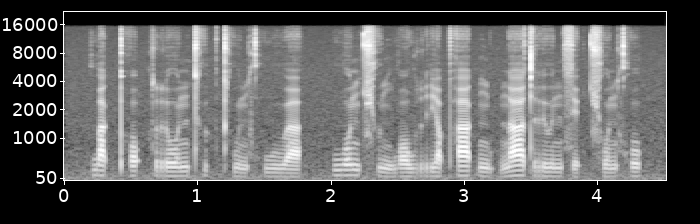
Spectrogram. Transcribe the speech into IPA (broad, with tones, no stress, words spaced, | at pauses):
kwa˥˩k̚pʰɔ˦˥ʔkroː˦˥ntʰɯ˦˥k̚ tʰu˨˩nkʰwu˧a̯ | wo˥˩nt͡ɕʰɯ˨˩ŋ wɔː˧wri˧a̯pʰaː˥˩k̚ ŋu˨˩ʔnaː˥˩trɯː˧n se˨˩ʔt͡ɕʰo˦˥nkʰo˥˩k̚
